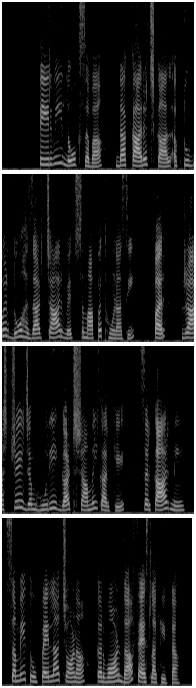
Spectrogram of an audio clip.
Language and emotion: Punjabi, neutral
